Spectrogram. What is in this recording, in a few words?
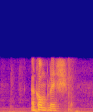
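"accomplish", British English, male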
